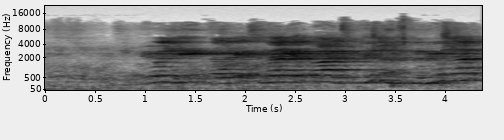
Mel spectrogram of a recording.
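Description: A woman speaks clearly into a microphone, explaining calmly.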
